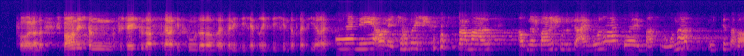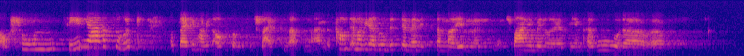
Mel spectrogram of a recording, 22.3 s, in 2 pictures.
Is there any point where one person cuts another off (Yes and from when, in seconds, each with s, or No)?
No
